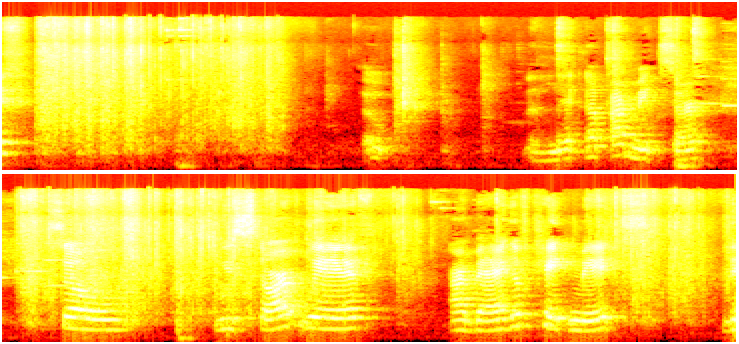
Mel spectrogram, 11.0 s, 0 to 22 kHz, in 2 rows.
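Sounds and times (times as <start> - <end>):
plastic bag crinkling: 0.0 - 2.3, 5.6 - 11.0.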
